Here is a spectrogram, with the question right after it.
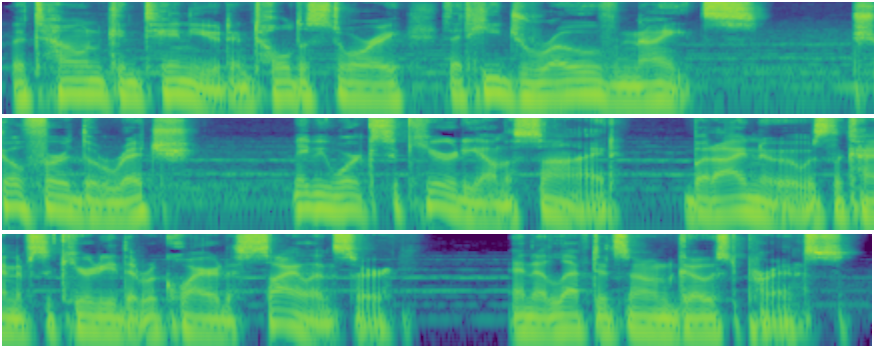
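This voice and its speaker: A man voicing a deep, brooding noir jazzman detective. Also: moderate pace, soft background music, close to an everyday voice. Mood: moody, grave. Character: brooding jazz musician turned supernatural death investigator. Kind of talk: first-person noir narration.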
